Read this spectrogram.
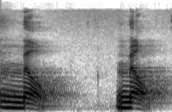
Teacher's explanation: So did you hear that the final K sound, that K, was not pronounced? It was just a milk, milk.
